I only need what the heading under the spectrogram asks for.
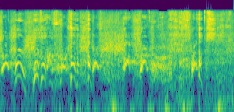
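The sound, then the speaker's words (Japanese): A dog barks in a rapid series of many short, high-pitched yapping barks over steady, loud background noise. “お、ワンコがいるね。”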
